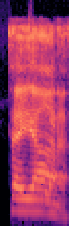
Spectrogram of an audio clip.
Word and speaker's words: Teyana: I do think uh Teyana was just fantastic in that. I think I'm saying her her uh first name properly. Um not a lot Teyana Taylor. Teyana, thank you.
